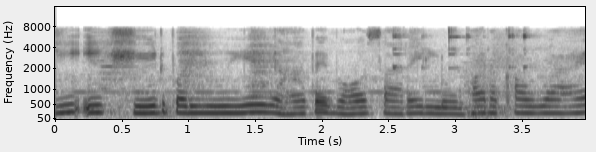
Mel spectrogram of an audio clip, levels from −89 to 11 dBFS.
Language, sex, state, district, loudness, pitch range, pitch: Hindi, female, Punjab, Pathankot, -16 LUFS, 205-225 Hz, 220 Hz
